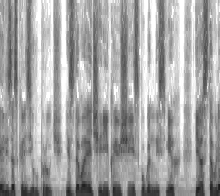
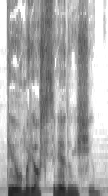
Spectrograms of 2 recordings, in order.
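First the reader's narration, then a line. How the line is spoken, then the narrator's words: Breathed after someone leaving. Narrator (Russian): Выдохнул Лоргар в удаляющуюся спину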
